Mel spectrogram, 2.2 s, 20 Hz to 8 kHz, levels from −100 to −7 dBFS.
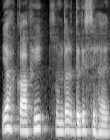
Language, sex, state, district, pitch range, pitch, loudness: Hindi, male, Jharkhand, Ranchi, 145-185 Hz, 155 Hz, -17 LUFS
